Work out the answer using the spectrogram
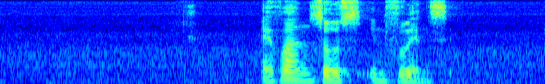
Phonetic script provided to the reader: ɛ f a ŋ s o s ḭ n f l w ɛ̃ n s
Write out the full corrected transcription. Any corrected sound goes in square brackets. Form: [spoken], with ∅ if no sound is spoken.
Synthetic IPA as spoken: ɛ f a [n] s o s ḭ n f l [u] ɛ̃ n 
